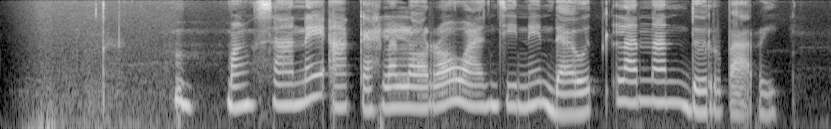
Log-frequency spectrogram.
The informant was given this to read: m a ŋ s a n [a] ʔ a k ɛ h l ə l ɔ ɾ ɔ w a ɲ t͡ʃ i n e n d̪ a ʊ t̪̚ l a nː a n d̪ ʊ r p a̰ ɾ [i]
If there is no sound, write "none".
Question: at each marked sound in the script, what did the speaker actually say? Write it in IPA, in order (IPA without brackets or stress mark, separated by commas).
e, i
